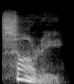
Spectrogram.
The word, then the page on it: sari: British English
